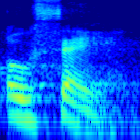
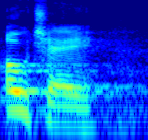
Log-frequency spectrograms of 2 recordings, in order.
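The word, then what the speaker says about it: Océ: My favorite story here comes from an organization called OAY which for years I was calling Oce until I realized when I spoke in the Netherlands that I was horribly mispronouncing this company.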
